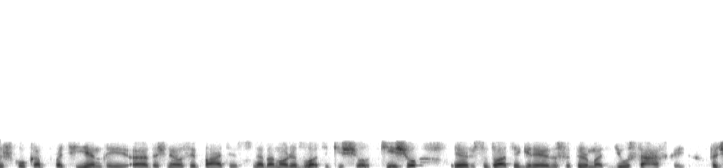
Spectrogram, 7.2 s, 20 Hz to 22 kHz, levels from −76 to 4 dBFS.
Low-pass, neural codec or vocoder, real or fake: 3.6 kHz; codec, 16 kHz in and 24 kHz out, 1 kbps, XY-Tokenizer; fake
